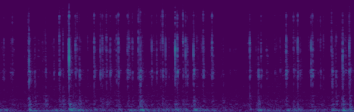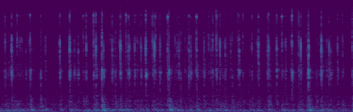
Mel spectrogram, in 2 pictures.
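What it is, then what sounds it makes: Mechanical keyboard with plastic keycaps. Fingertips type very fast on a backlit mechanical keyboard with dark plastic keycaps and a silver frame. The result is a dense, continuous stream of bright, sharp clicks and clacks with a short pause near the middle. Each keystroke dies away almost instantly.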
